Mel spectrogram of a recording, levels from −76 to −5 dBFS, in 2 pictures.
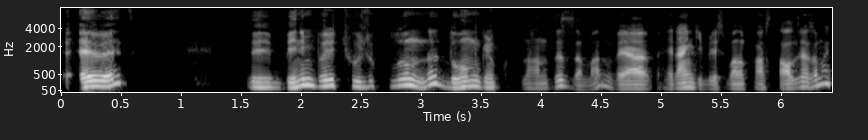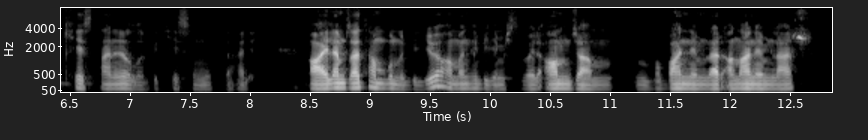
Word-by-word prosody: Evet. 150 Hz, -, +6 dB, 1.0 s
Eee, 125 Hz, -2 st, -2 dB
benim, 165 Hz, +8 st, +3 dB
böyle, 155 Hz, +2 st, +3 dB
çocukluğumda 150 Hz, -, -2 dB
doğum 140 Hz, +5 st, +1 dB
günü 120 Hz, -2 st, -5 dB
kutlandığı 110 Hz, +6 st, -10 dB
zaman 150 Hz, -1 st, -12 dB
veya 95 Hz, 0 st, +2 dB
herhangi 110 Hz, -1 st, -1 dB
birisi 100 Hz, +1 st, -11 dB
bana 100 Hz, 0 st, -3 dB
pasta 105 Hz, +1 st, -8 dB
alacağı 110 Hz, +6 st, -2 dB
zaman 215 Hz, -, -4 dB
kestaneli 105 Hz, -, -6 dB
alırdı 85 Hz, -6 st, -11 dB
kesinlikle. 90 Hz, -1 st, -21 dB
Hani, -, -, -21 dB, 0.5 s
ailem 105 Hz, +3 st, +7 dB
zaten 115 Hz, 0 st, +3 dB
bunu 95 Hz, -5 st, -8 dB
biliyor 125 Hz, -, -3 dB
ama, 105 Hz, -2 st, -4 dB
ne 105 Hz, 0 st, -11 dB
bileyim, 95 Hz, -2 st, -13 dB
işte, 95 Hz, 0 st, -19 dB
böyle, 95 Hz, 0 st, -8 dB
amcam, 95 Hz, -3 st, 0 dB, 0.2 s
babaannemler, 95 Hz, +1 st, 0 dB
anneannemler 100 Hz, 0 st, +1 dB
105 Hz, 150 wpm, -28 LUFS, 100-130 Hz, 1.0 s, ailem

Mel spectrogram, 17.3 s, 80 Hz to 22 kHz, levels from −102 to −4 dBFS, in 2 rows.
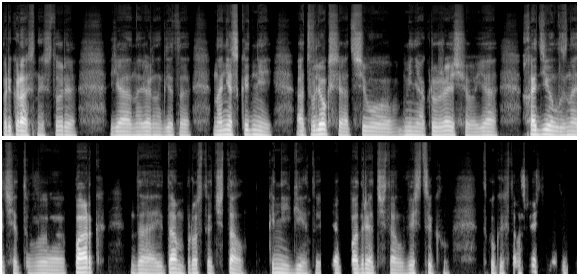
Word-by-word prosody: Прекрасная 120 Hz, -3 st, +3 dB
история. 115 Hz, 0 st, -3 dB, 0.5 s
Я, 115 Hz, 0 st, +1 dB
наверно, 115 Hz, -1 st, -1 dB
где-то 110 Hz, 0 st, -4 dB, 0.3 s
на 125 Hz, 0 st, +2 dB
несколько 135 Hz, +1 st, +2 dB
дней 120 Hz, -6 st, -1 dB, 0.3 s
отвлёкся 130 Hz, -1 st, +4 dB
от 105 Hz, -, -6 dB
всего 110 Hz, -4 st, -2 dB
меня 115 Hz, 0 st, -1 dB
окружающего. 115 Hz, 0 st, 0 dB
Я 110 Hz, -1 st, -1 dB, 0.3 s
ходил, 135 Hz, -2 st, +4 dB
значит, 115 Hz, -2 st, -2 dB
в 110 Hz, -1 st, -3 dB
парк, 140 Hz, 0 st, +7 dB, 0.4 s
да, 110 Hz, -2 st, -1 dB
и 105 Hz, 0 st, -3 dB
там 120 Hz, 0 st, +3 dB
просто 115 Hz, -1 st, -3 dB
читал 105 Hz, -1 st, -1 dB, 0.3 s
книги 115 Hz, -4 st, -2 dB
этой, 100 Hz, +2 st, -10 dB, 0.2 s
прям 115 Hz, -3 st, -3 dB
подряд 125 Hz, -2 st, +2 dB
читал 110 Hz, -2 st, -4 dB
весь 115 Hz, 0 st, -4 dB
цикл. 115 Hz, -2 st, -7 dB, 0.5 s
Сколько 110 Hz, -2 st, -8 dB
их 95 Hz, -, -18 dB
там? -, -, -8 dB
25, 160 Hz, -, -7 dB
что 445 Hz, 0 st, -16 dB
ли. -, -, -12 dB
115 Hz, 125 wpm, -22 LUFS, 110-125 Hz, 0.5 s, парк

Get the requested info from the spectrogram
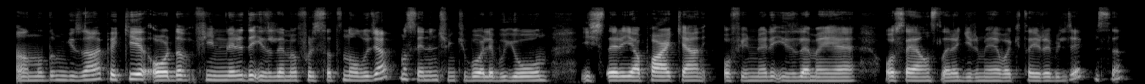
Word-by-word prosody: Anladım, 190 Hz, +2 st, -4 dB
güzel. 210 Hz, +6 st, -1 dB
Peki, 230 Hz, +1 st, +5 dB
orada 205 Hz, +2 st, +6 dB
filmleri 205 Hz, 0 st, -1 dB
de 215 Hz, -, +4 dB
izleme 185 Hz, 0 st, -1 dB
fırsatın 190 Hz, +1 st, -5 dB
olacak 190 Hz, -, -1 dB
mı 245 Hz, -, -4 dB
senin? 200 Hz, -3 st, -4 dB
Çünkü, 185 Hz, -2 st, -12 dB
böyle, 185 Hz, 0 st, +3 dB
bu 180 Hz, -, -5 dB
yoğun 185 Hz, +1 st, +1 dB, 0.3 s
işleri 185 Hz, 0 st, +3 dB
yaparken 185 Hz, 0 st, +3 dB, 0.2 s
o 180 Hz, -, -1 dB
filmleri 180 Hz, +1 st, -6 dB
izlemeye, 175 Hz, -1 st, -1 dB, 0.3 s
o 185 Hz, -, +3 dB
seanslara 180 Hz, -1 st, 0 dB
girmeye 170 Hz, 0 st, -5 dB
vakit 165 Hz, +1 st, -6 dB
ayırabilecek 175 Hz, +3 st, -3 dB
misin? 245 Hz, +8 st, -10 dB
185 Hz, 135 wpm, -21 LUFS, 180-200 Hz, 0.3 s, orada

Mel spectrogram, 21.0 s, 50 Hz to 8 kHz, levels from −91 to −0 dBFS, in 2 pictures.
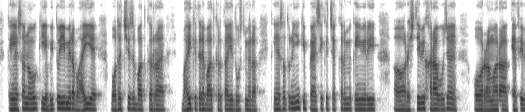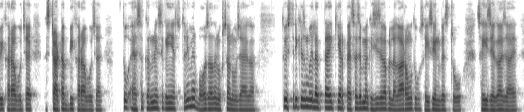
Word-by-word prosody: कहीं 135 Hz, -1 st, +4 dB
ऐसा 135 Hz, +3 st, +1 dB
ना 140 Hz, -, +3 dB
हो 140 Hz, +1 st, +3 dB
कि 140 Hz, -2 st, +3 dB
अभी 125 Hz, +1 st, 0 dB
तो 155 Hz, +3 st, +1 dB
ये 150 Hz, 0 st, +7 dB
मेरा 145 Hz, -1 st, +4 dB
भाई 120 Hz, +4 st, +3 dB
है, 130 Hz, -2 st, +4 dB, 0.3 s
बहुत 125 Hz, +2 st, 0 dB
अच्छे 140 Hz, +2 st, +1 dB
से 140 Hz, 0 st, -1 dB
बात 130 Hz, 0 st, -1 dB
कर 130 Hz, -2 st, -1 dB
रहा 125 Hz, -1 st, +2 dB
है, 120 Hz, -, -3 dB, 0.4 s
भाई 140 Hz, +1 st, +4 dB
की 145 Hz, -, -3 dB
तरह 135 Hz, 0 st, +2 dB
बात 125 Hz, -1 st, +1 dB
करता 130 Hz, 0 st, -2 dB
है 125 Hz, -, +3 dB
ये 125 Hz, -, +2 dB
दोस्त 120 Hz, 0 st, -5 dB
मेरा, 120 Hz, -1 st, 0 dB, 0.3 s
कहीं 135 Hz, 0 st, -1 dB
ऐसा 135 Hz, +2 st, -1 dB
तो 150 Hz, +1 st, -5 dB
नहीं 150 Hz, +2 st, +2 dB
है 165 Hz, -, +1 dB
कि 165 Hz, -, -1 dB
पैसे 120 Hz, -1 st, 0 dB
के 145 Hz, +2 st, -5 dB
चक्कर 135 Hz, 0 st, -3 dB
में 140 Hz, 0 st, -3 dB
कहीं 130 Hz, 0 st, +1 dB
मेरे 130 Hz, 0 st, +2 dB, 0.4 s
अ, 120 Hz, 0 st, +1 dB
रिश्ते 115 Hz, +5 st, +2 dB
भी 150 Hz, +1 st, +3 dB
खराब 135 Hz, -2 st, +3 dB
हो 130 Hz, -, -2 dB
जाए 140 Hz, -2 st, +2 dB, 0.4 s
और 125 Hz, -1 st, +3 dB
हमारा 120 Hz, +1 st, +3 dB
कैफे 125 Hz, +3 st, +2 dB
भी 135 Hz, +1 st, +1 dB
खराब 130 Hz, -1 st, 0 dB
हो 125 Hz, -, -5 dB
जाए, 130 Hz, +2 st, 0 dB, 0.3 s
स्टार्टअप 130 Hz, +1 st, +3 dB
भी 140 Hz, +2 st, -1 dB
खराब 125 Hz, -2 st, -1 dB
हो 115 Hz, -, -4 dB
जाए। 120 Hz, 0 st, -6 dB, 0.4 s
तो 180 Hz, -2 st, -3 dB
ऐसा 135 Hz, +3 st, -1 dB
करने 160 Hz, 0 st, 0 dB
से 160 Hz, +1 st, -6 dB
कहीं 150 Hz, -1 st, +1 dB
ऐसा 145 Hz, 0 st, -6 dB
तो 175 Hz, -, -3 dB
नहीं 195 Hz, -, +1 dB
मेरा 210 Hz, -4 st, +1 dB
बहुत 130 Hz, +1 st, -1 dB
ज़्यादा 140 Hz, +1 st, 0 dB
नुकसान 135 Hz, +1 st, -1 dB
हो 125 Hz, -, -3 dB
जाएगा? 120 Hz, -1 st, -3 dB, 0.6 s
तो 200 Hz, -, +1 dB
इस 195 Hz, 0 st, +1 dB
तरीके 205 Hz, 0 st, 0 dB
से 200 Hz, -, +2 dB
मुझे 190 Hz, -1 st, +2 dB
लगता 175 Hz, 0 st, +2 dB
है 170 Hz, 0 st, +4 dB
कि 170 Hz, +1 st, -5 dB
यार 165 Hz, -, +4 dB
पैसा 140 Hz, +2 st, +1 dB
जब 155 Hz, 0 st, +1 dB
मैं 155 Hz, -2 st, +1 dB
किसी 140 Hz, -1 st, -2 dB
जगह 145 Hz, 0 st, +2 dB
पर 140 Hz, -1 st, -3 dB
लगा 125 Hz, +1 st, +2 dB
रहा 135 Hz, +1 st, +1 dB
हूँ, 145 Hz, -, -1 dB
तो 140 Hz, -, -5 dB
वो 135 Hz, -, -8 dB
सही 120 Hz, -3 st, -3 dB
से 135 Hz, -, +2 dB
इन्वेस्ट 120 Hz, -1 st, -2 dB
हो, 115 Hz, +1 st, -4 dB, 0.3 s
सही 125 Hz, -1 st, +1 dB
जगह 120 Hz, +1 st, +1 dB
जाए 115 Hz, 0 st, -2 dB
135 Hz, 280 wpm, -24 LUFS, 125-145 Hz, 0.6 s, ये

